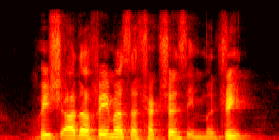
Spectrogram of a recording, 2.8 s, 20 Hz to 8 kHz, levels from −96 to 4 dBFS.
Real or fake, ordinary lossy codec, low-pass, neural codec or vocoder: real; none; 7.2 kHz; none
